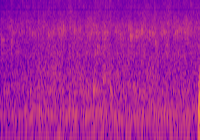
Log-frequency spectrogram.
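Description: Ground beef sizzling in a frying pan: a steady, even hiss.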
